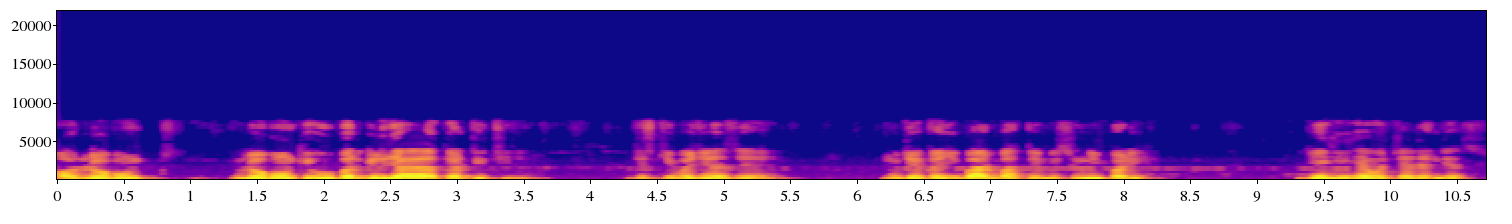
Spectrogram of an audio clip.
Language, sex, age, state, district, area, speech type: Urdu, male, 45-60, Telangana, Hyderabad, urban, spontaneous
